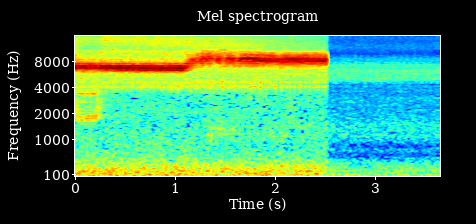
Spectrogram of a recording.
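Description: Water from a sprinkler sprays and hisses steadily.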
